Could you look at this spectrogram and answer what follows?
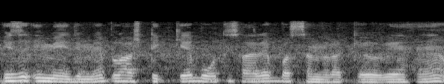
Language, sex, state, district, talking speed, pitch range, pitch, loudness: Hindi, male, Uttar Pradesh, Shamli, 150 wpm, 120-145 Hz, 135 Hz, -15 LUFS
